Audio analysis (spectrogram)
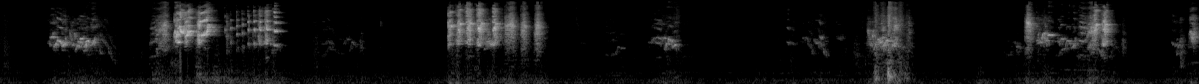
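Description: Pet lovebirds and budgerigars around a clay nesting pot squawk and chirp in close, loud bursts with short pauses between, no voices present.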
